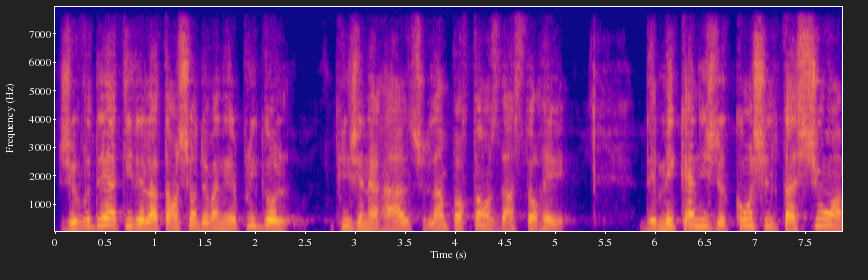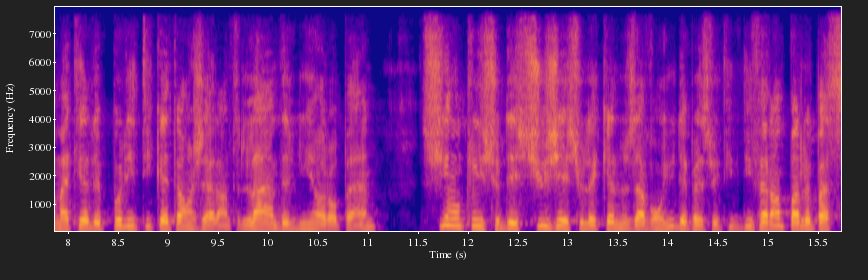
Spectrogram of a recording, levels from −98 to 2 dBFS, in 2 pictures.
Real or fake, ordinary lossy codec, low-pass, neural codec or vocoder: fake; none; none; codec, 16 kHz, 4.8 kbps, FACodec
